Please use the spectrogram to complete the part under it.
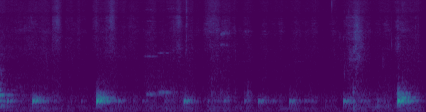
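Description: Pen or chalk writing out a line of text, a series of short scratchy strokes with brief gaps, faint and close in a quiet room.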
